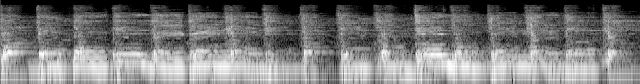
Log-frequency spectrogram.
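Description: Mising Gumrag folk dance music: a melody moving in short steps over a steady drum beat of about three strokes a second.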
